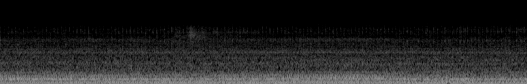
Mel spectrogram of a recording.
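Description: Yamaha XT1200Z Super Ténéré's parallel-twin engine running steadily at cruising pace on the move, with road noise.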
